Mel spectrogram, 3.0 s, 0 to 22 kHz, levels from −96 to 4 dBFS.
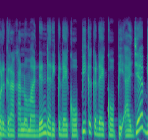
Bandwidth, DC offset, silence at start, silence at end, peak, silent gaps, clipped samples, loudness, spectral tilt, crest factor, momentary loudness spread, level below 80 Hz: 12 kHz; under 0.1%; 0 s; 0 s; -6 dBFS; none; under 0.1%; -21 LUFS; -5.5 dB/octave; 16 dB; 4 LU; -54 dBFS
